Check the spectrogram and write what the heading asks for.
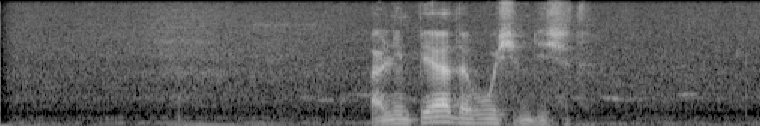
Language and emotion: Russian, neutral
